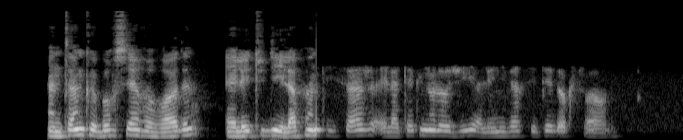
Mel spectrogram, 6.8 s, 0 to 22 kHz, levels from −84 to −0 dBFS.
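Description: Right after "elle étudie", at about 3.17 s, the speech abruptly goes dull and boxy, with nothing above 3 kHz, a bit quieter, and a faint new background noise underneath, and it stays that way to the end. That's likely the input switched to a poorer device.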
